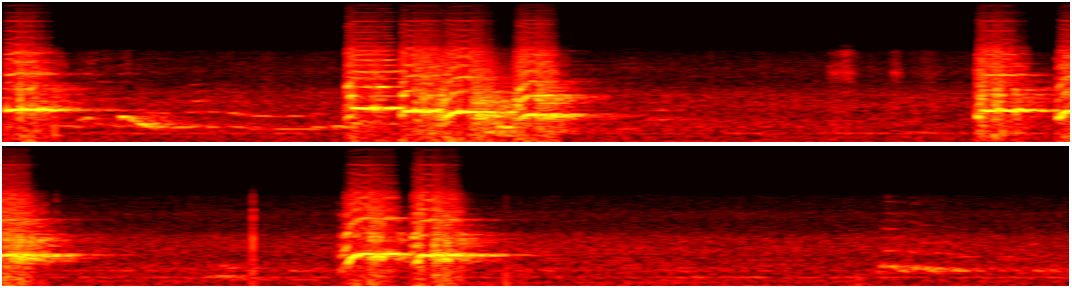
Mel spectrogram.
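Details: Pet dog barking in three loud bursts of several sharp barks each, spaced a few seconds apart, with soft whining tones between bursts.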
